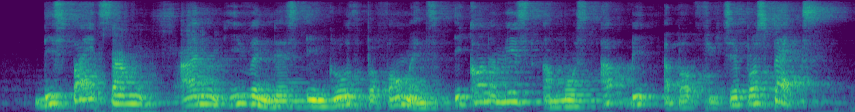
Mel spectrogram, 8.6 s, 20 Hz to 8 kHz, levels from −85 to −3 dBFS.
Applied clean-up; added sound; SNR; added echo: neural separator model SepFormer DNS4.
